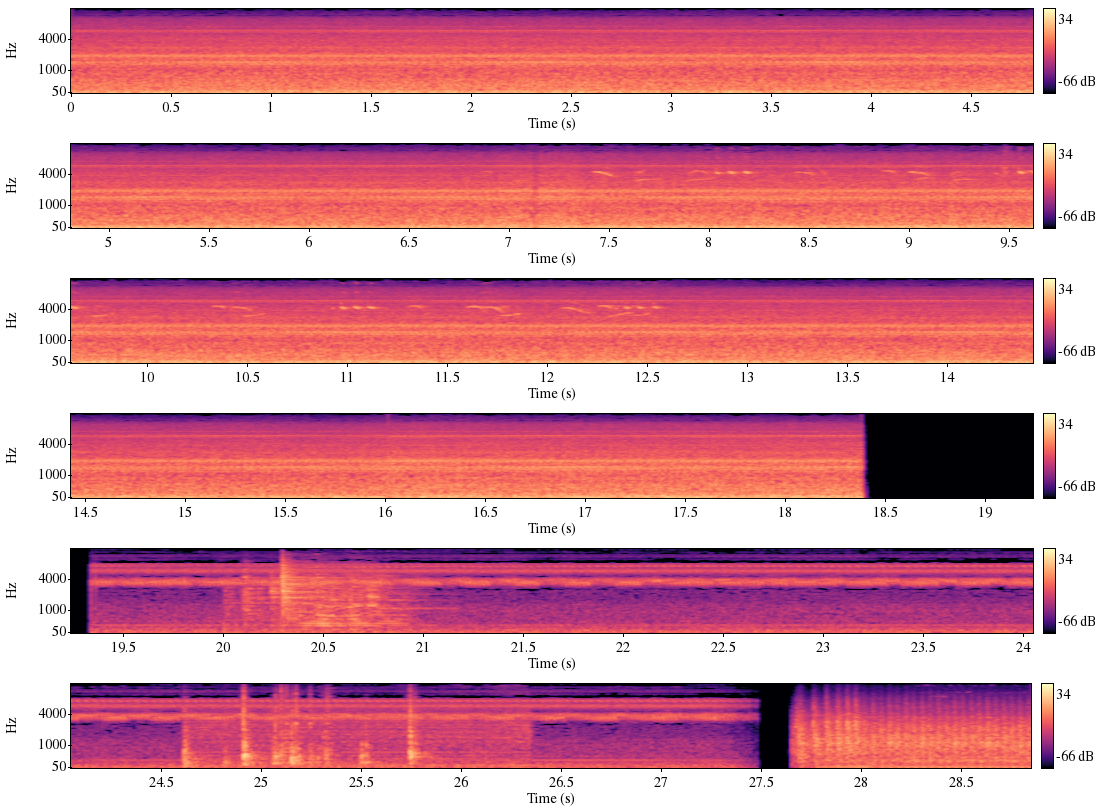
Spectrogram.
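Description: Small electric pump motor of a model fuel pump running steadily with a whine while it fills a toy tanker, then cutting off. After a short gap, a quieter, higher-pitched motor hum follows, with a few clicks, and stops near the end.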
